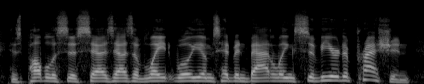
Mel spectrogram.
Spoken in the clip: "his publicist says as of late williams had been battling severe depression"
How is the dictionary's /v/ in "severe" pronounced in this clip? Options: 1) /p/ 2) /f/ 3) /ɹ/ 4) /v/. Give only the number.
4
